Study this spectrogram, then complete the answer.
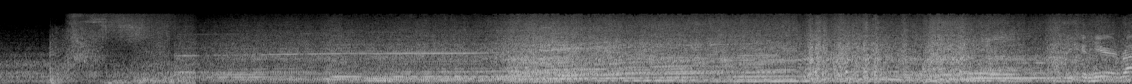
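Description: A race car with a damaged transmission, unable to stay in fourth gear, revs up and down repeatedly at the 2005 Sam's Town 300, rising pitch sweeps under commentary.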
